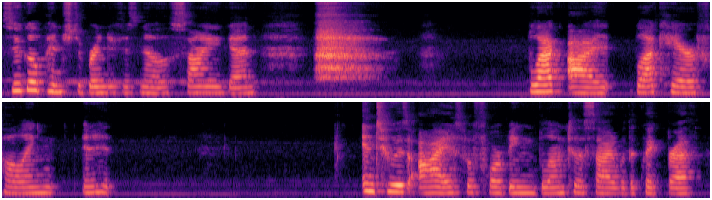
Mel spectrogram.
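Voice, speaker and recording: A woman's voice: mid-range voice, fairly even intonation, slow, long pauses, sharp tone, low-quality recording. A woman narrating fan fiction as an amateur reader, often stumbling and rereading words. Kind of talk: story reading.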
